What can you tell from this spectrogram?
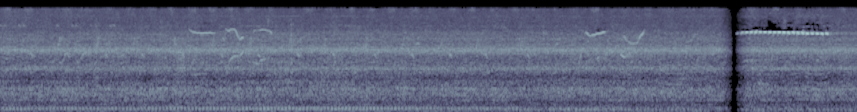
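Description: Open-air ambience on a golf course: a steady low hum and hiss with a few faint, high bird chirps. The sound drops out abruptly about seven seconds in, and a thin high whistle holds for about a second after it.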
